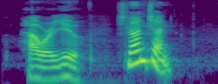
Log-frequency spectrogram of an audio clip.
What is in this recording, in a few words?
iraqi, How are you (plural)(feminine) shlon-nitchan شلونجن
